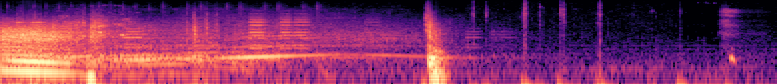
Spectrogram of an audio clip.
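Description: A car pulling over and stopping: a loud engine hum that gradually dies away, then a sharp heavy thump followed by scattered lighter clicks and knocks as things settle.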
